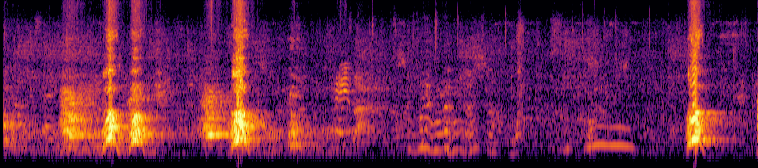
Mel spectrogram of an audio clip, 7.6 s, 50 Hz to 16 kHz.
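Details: Poodles gathered at a coastal picnic reunion in July 2011: several sharp barks in quick bursts, mixed with people talking and chattering around them.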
